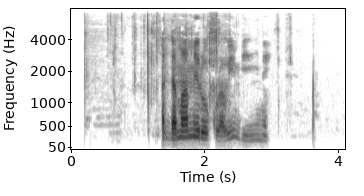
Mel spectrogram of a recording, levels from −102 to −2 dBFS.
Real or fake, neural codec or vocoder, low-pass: real; none; 7.2 kHz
